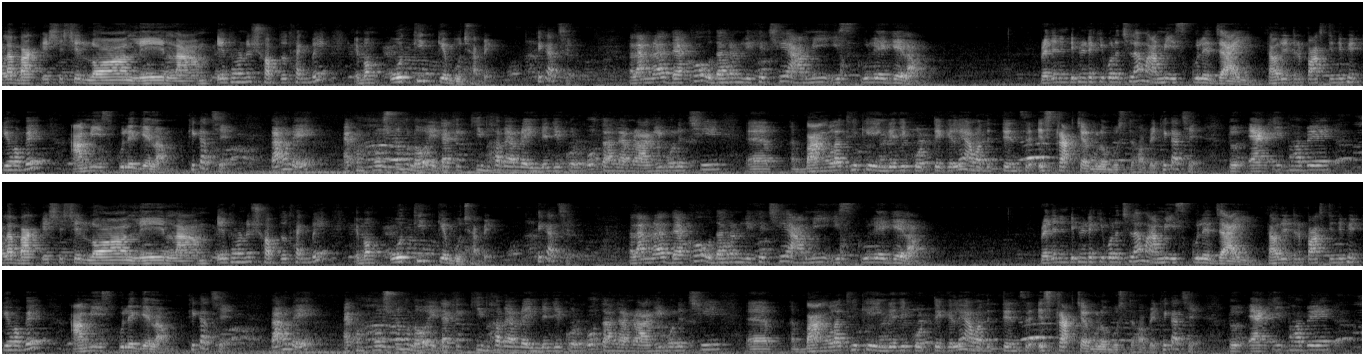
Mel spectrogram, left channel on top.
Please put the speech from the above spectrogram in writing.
বাক্যের শেষে ল, লে, লাম এ ধরনের শব্দ থাকবে এবং অতীতকে বোঝাবে। ঠিক আছে? তাহলে আমরা দেখো উদাহরণ লিখেছি, আমি স্কুলে গেলাম। প্রেজেন্ট ইনডিফিনিটে কি বলেছিলাম? আমি স্কুলে যাই। তাহলে এটার পাস্ট ইনডিফিনিট কি হবে? আমি স্কুলে গেলাম। ঠিক আছে? তাহলে এখন প্রশ্ন হলো এটাকে কিভাবে আমরা ইংরেজি করব। তাহলে আমরা আগে বলেছি বাংলা থেকে ইংরেজি করতে গেলে আমাদের টেন্সের স্ট্রাকচারগুলো বুঝতে হবে। ঠিক আছে? তো একইভাবে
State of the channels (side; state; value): both; normal; correlation 0.79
